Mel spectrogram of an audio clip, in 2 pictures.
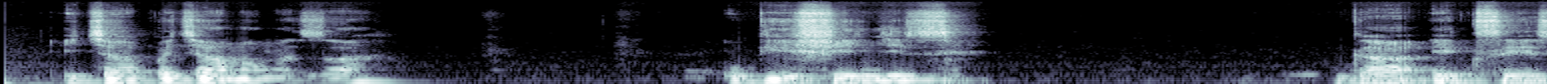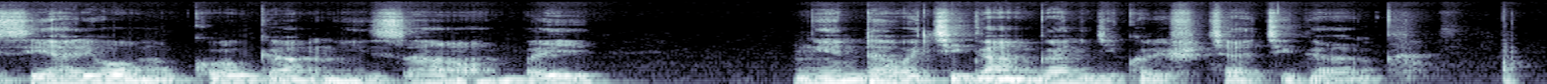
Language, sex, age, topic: Kinyarwanda, male, 18-24, finance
